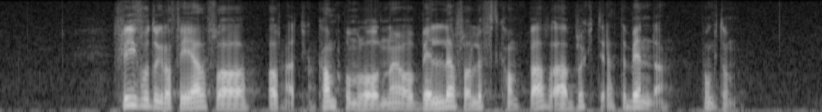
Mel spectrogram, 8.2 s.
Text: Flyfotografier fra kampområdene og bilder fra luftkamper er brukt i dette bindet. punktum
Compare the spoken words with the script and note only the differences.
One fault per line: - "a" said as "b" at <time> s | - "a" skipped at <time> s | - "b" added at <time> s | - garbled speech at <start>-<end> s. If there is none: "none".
- garbled speech at 2.7-3.2 s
